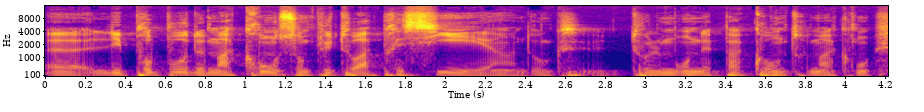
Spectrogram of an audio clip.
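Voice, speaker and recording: A man with a Swedish accent speaks at a fairly quick pace in a fairly low voice. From Sweden. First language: Swedish (speaking French). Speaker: moderator. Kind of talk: public talk Q&A.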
